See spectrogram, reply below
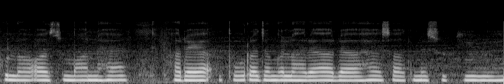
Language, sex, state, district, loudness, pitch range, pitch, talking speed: Hindi, female, Haryana, Jhajjar, -14 LUFS, 190-200 Hz, 195 Hz, 155 wpm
